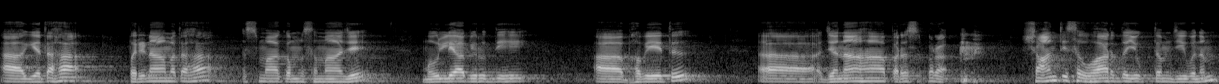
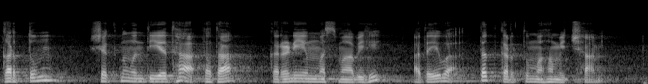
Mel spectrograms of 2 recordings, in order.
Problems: none marked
